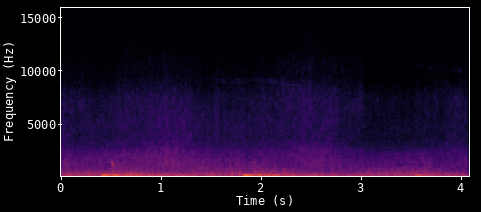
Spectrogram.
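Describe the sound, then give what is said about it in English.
Wind turbine at a wastewater treatment plant in Falmouth, Massachusetts: a low, broad rumbling hiss with a few rhythmic whooshing surges, alone and steady in level. “You're hearing Falmouth Wind 1, which is at the wastewater treatment plant in Falmouth, Mass. These wind turbines in Falmouth have been and continue to be quite controversial”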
